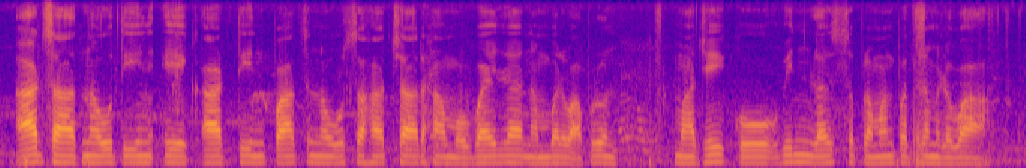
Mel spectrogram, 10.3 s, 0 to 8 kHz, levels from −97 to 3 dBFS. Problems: constant background noise, continuous background conversations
